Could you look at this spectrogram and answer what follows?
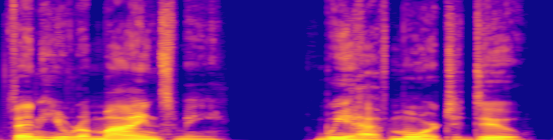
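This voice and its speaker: A man reading a children's picture book aloud with expressive, deliberate storytelling delivery. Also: fairly low pitch, no room sound, clean studio sound.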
